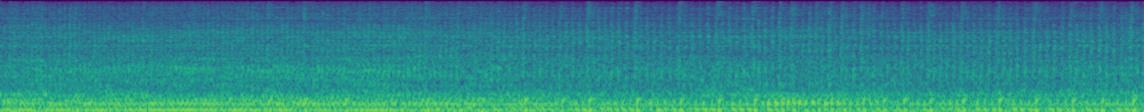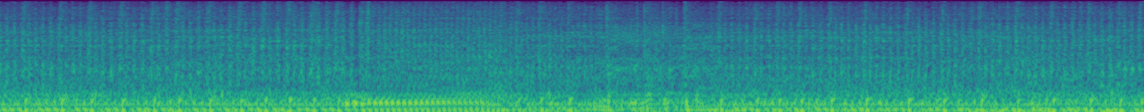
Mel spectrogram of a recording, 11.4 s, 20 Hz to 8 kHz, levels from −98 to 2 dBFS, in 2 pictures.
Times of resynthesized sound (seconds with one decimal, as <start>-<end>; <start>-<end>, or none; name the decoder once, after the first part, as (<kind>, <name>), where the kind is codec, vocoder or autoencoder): 8.7-9.3 (codec, SNAC)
